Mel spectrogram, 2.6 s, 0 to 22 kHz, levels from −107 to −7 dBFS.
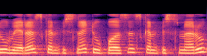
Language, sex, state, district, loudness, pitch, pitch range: Telugu, female, Andhra Pradesh, Visakhapatnam, -16 LUFS, 230 Hz, 215-245 Hz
